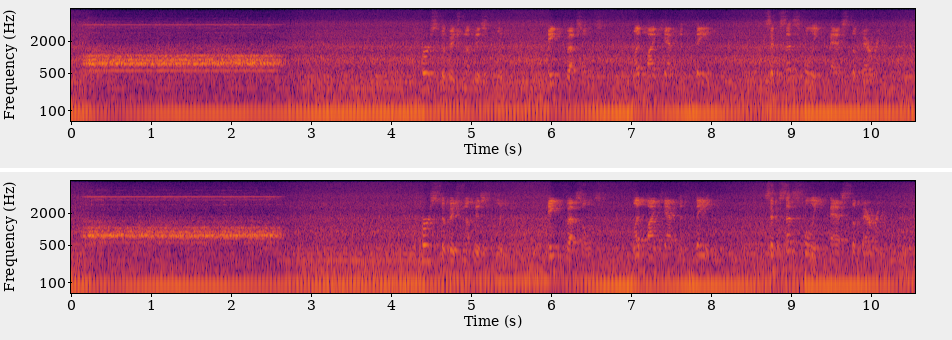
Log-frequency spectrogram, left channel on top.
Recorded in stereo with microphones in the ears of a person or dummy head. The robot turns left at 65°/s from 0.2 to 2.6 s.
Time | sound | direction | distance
4.3 | a man speaking | 15° left (ahead or behind) | 5.5 m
